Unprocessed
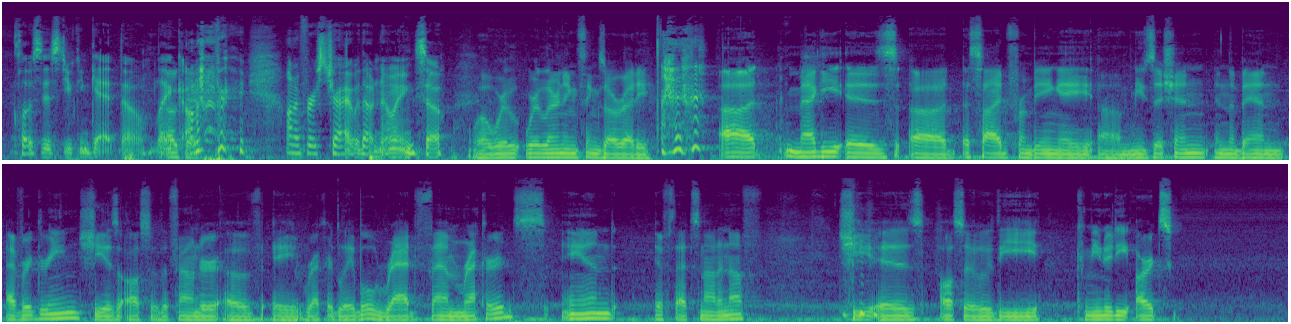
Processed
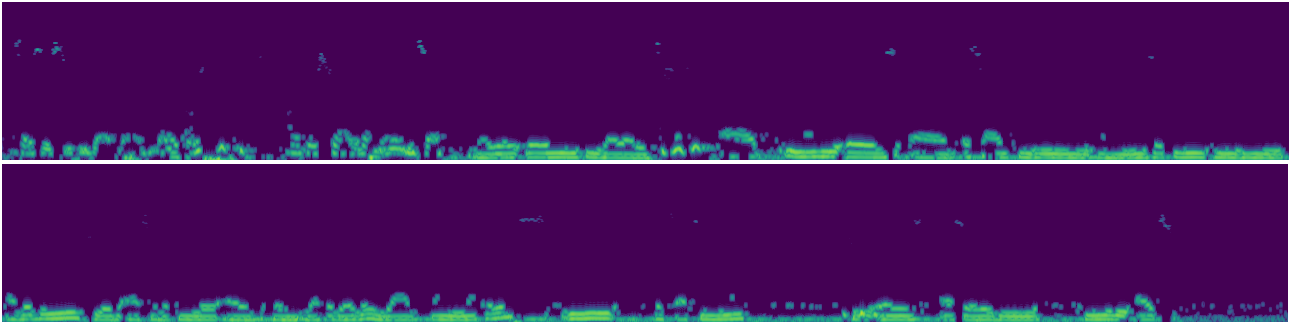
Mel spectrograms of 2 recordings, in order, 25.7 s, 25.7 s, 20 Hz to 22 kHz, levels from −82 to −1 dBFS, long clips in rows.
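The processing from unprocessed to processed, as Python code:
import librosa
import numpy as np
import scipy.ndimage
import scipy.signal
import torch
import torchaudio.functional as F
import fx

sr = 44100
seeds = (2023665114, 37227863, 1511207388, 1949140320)

y = fx.spec_topn(x, sr, count=4)
y = scipy.signal.sosfilt(scipy.signal.cheby1(3, 1.0, [460.0, 8100.0], 'bandstop', fs=sr, output='sos'), y)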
